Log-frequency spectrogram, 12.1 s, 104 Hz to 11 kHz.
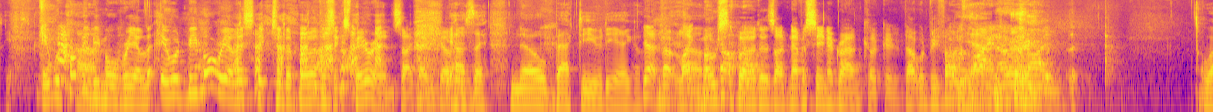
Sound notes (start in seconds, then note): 0.1 laughing; 4.9 everyone laughing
